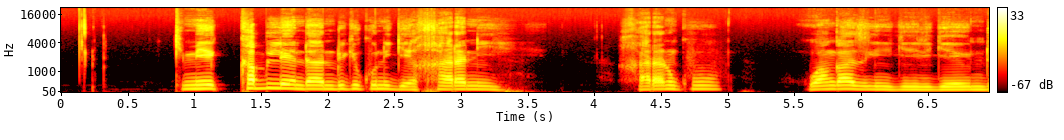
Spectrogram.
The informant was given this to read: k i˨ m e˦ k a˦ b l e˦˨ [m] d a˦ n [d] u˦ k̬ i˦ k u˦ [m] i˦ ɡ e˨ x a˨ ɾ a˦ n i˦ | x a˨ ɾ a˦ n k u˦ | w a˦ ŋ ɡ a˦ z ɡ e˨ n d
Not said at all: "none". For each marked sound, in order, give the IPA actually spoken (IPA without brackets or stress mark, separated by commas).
n, d, n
